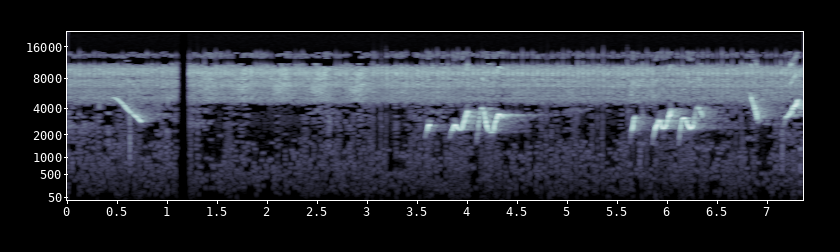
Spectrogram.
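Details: White-rumped shama song: short whistled phrases in twos and threes, wavering and sliding around the middle-high range, separated by pauses, over a steady high insect drone.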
